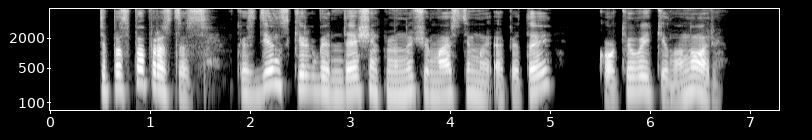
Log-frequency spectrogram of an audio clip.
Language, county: Lithuanian, Klaipėda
